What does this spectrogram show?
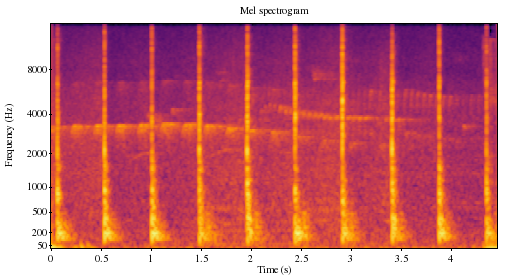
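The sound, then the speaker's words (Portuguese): A master canoe builder's adze chops into wood while carving a dugout canoe from a single log, in a steady rhythm: about nine sharp strikes roughly half a second apart, each with a dull woody thud and a brief ringing edge, with no voices. “Esse é o som do enxó na madeira.”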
